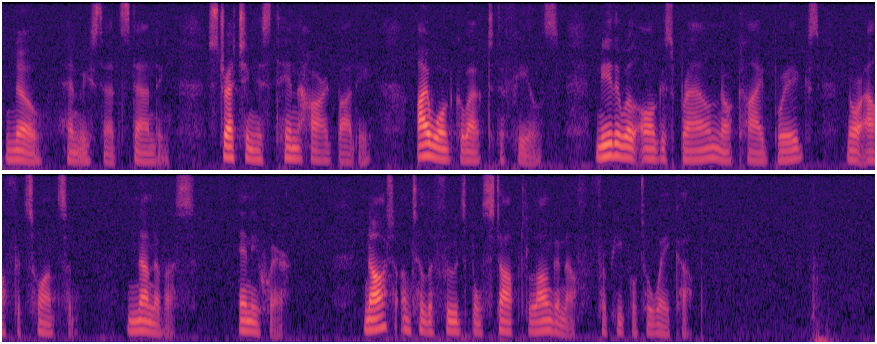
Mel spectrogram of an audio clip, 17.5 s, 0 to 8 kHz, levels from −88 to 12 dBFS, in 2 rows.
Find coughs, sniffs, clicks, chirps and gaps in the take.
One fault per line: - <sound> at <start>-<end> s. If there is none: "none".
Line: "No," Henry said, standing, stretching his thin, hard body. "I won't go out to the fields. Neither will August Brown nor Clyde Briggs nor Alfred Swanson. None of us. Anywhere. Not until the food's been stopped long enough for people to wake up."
- whoosh at 16.8-17.2 s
